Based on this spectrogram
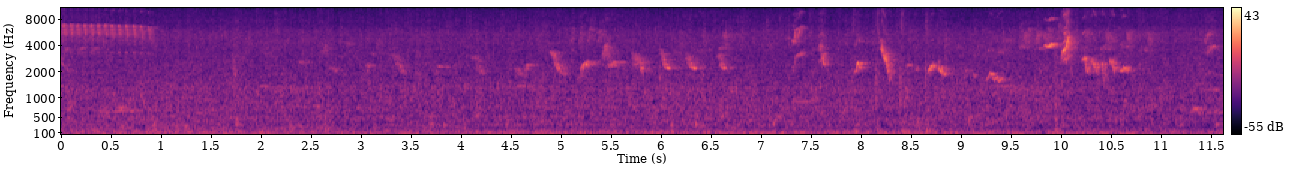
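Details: Small minivet lure sound: a long series of lively mid-pitched sliding chirps and a few very high notes, after a brief steady buzz at the start.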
